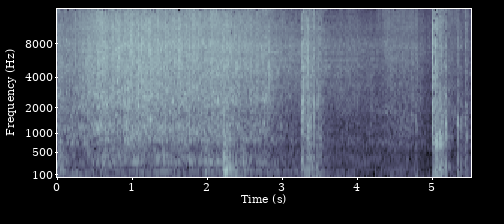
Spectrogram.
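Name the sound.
toilet flushing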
